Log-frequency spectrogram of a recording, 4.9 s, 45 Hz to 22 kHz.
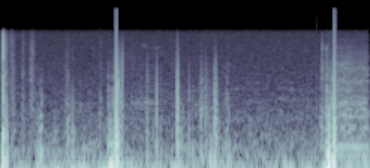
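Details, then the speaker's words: PS2 Slim 9-series (modded) disc spinning but not reading: low throbbing hum with scattered clicks and two sharp ticks as the disc rubs the laser ribbon cable; fix by adjusting the cable away from the disc. "in order to fix this problem you don't need to replace any unit just adjust the laser cable check whether laser cable touching the disk"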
